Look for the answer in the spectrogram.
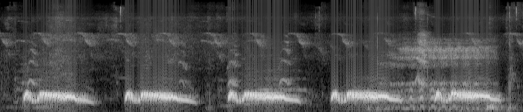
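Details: A spotted dove, apparently kept by its owner and being fed soil, gives soft, hollow coos about one per second, each sliding slightly downward; the owner says it calls well, and a brief faint human sound intrudes near the end.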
